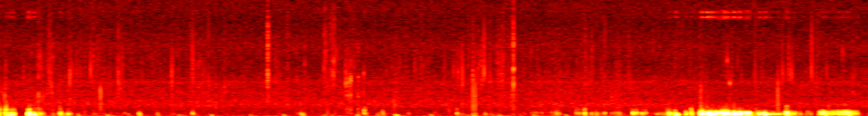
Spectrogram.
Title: Empty stomach noises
